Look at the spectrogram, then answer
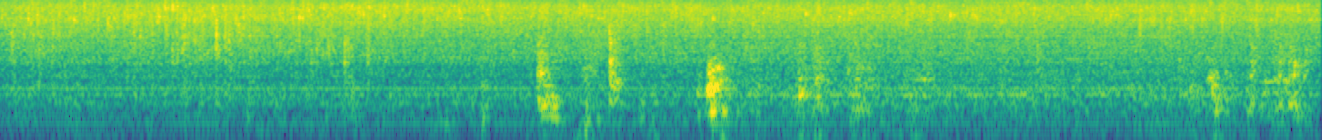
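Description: Marinated food sizzles in a hot pan with its marinade, a constant bright fry hiss with scattered pops and crackles, close and fairly loud, with no talking.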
